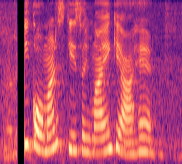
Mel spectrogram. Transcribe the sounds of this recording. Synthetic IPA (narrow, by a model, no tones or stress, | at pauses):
iːkɔːməɾskisɐmaːẽkjaːɦɛː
